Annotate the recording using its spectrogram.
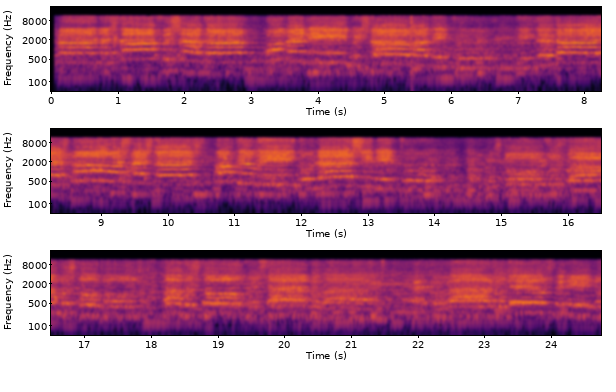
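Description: A mixed group of men's and women's voices singing a Portuguese Epiphany carol (cantar dos Reis) together, a Ranchos de Reis group singing as it walks in procession.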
